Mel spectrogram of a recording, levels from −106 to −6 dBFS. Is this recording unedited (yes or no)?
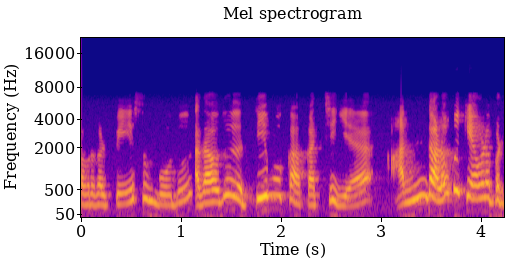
no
